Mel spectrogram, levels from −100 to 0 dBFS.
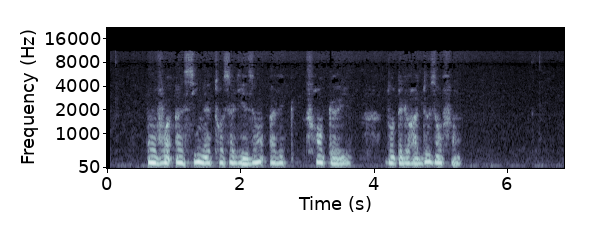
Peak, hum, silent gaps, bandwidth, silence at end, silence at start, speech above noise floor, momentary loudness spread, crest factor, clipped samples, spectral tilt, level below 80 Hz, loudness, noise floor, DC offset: -8 dBFS; none; none; 11.5 kHz; 1.55 s; 0.6 s; 41 dB; 12 LU; 14 dB; under 0.1%; -8 dB/octave; -54 dBFS; -22 LUFS; -61 dBFS; under 0.1%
